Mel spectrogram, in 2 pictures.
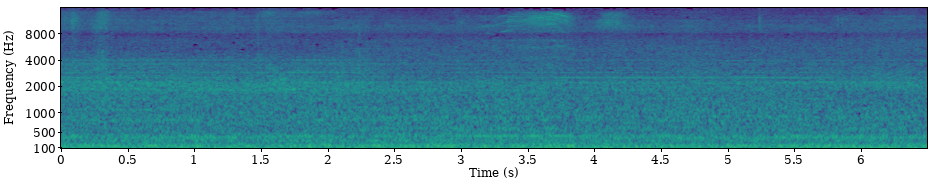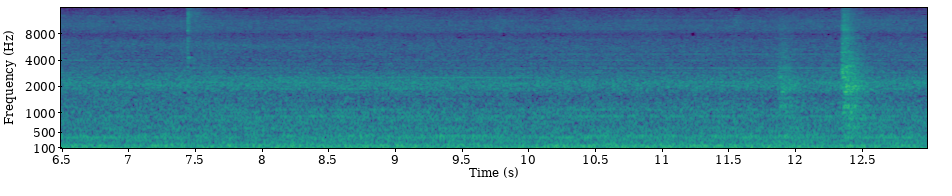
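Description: Steady low drone of a ship's machinery heard from the open deck, with a brief noise near the end.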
